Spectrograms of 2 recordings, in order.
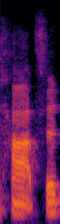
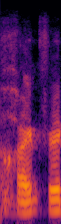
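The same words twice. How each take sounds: First: It is said in a Boston accent. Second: It is said in a standard accent. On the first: "it's Hartford sometimes" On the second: "Instead of Hartford"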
